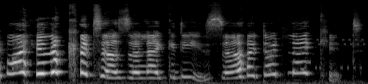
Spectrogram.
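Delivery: high, loud laughing complaint; mock outrage. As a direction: squeal in fake horror then laugh. Mock-outraged at character's face.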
